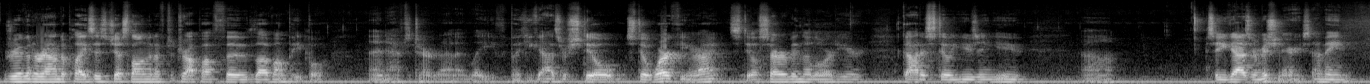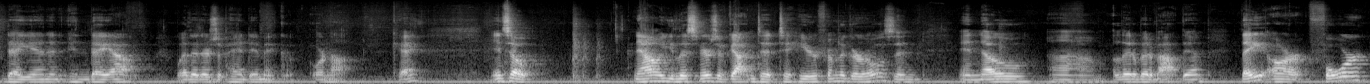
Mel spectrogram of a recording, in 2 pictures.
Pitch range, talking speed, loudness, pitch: 115-125 Hz, 185 wpm, -15 LUFS, 120 Hz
